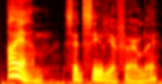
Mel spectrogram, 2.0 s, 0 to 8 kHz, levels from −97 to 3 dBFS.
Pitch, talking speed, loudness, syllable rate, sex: 105 Hz, 150 wpm, -20 LUFS, 4.5 syllables/s, male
